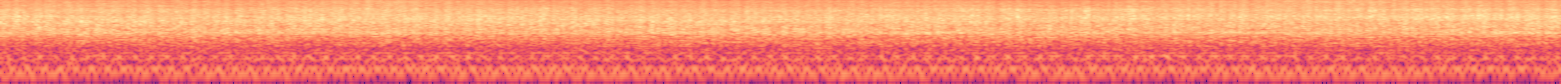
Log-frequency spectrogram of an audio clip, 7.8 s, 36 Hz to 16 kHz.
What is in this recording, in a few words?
an2 side, engines; War Thunder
